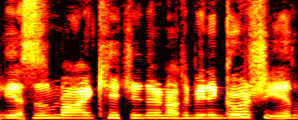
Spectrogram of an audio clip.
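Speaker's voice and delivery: mocking, bossy, petty little dictator voice. Mocking a coworker who laid down kitchen rules: mocking imitation of a bossy rule-maker. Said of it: "young Adolf got in the kitchen here and started laying down the rules".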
